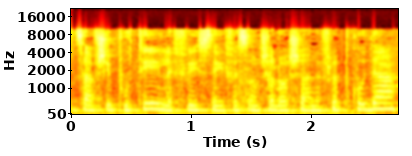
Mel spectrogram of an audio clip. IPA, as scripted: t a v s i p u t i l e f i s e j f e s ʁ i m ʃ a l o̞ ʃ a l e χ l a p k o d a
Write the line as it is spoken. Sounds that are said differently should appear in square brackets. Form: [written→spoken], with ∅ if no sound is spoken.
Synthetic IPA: [t→t͡s] a v [s→ʃ] i p u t i l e f i s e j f e s ʁ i m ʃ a l o̞ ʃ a l e [χ→f] l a p k [o→u] d a

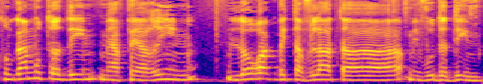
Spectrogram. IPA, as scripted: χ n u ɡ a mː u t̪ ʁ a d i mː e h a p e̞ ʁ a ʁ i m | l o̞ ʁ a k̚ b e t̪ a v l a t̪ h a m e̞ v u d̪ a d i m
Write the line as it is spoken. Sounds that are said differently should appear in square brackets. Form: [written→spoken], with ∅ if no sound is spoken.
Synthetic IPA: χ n u ɡ a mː u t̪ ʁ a d i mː e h a p e̞ [ʁ→∅] a ʁ i m | l o̞ ʁ a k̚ b e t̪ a v l a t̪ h a m e̞ v u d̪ a d i m

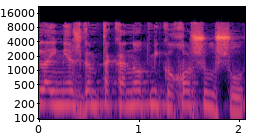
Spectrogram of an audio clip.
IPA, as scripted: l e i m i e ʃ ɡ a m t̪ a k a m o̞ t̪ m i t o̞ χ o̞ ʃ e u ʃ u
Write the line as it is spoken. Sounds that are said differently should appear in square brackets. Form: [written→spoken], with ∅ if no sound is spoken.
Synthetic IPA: l [e→a] i m [i→j] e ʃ ɡ a m t̪ a k a [m→n] o̞ t̪ m i [t→k] o̞ χ o̞ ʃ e u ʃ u

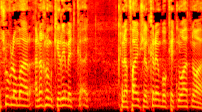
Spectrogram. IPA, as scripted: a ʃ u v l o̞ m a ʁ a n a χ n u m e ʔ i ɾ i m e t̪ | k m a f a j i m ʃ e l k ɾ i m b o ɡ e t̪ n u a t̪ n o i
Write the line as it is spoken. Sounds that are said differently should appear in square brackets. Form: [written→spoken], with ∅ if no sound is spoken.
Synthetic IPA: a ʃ u v l o̞ m a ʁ a n a χ n u m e [ʔ→k] i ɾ i m e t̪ | k [m→n] a f a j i m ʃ e l k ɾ [i→e] m b o [ɡ→k] e t̪ n u a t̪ n o [i→a]

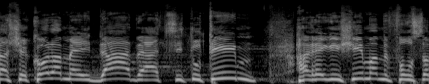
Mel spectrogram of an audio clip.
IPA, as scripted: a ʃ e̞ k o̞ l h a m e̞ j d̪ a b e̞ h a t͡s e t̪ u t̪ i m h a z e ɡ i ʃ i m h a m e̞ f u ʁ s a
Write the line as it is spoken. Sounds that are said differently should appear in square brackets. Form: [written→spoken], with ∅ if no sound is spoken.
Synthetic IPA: a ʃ e̞ k o̞ l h a m e̞ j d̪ a [b→v] e̞ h a t͡s [e→i] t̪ u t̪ i m h a [z→ʁ] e ɡ i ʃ i m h a m e̞ f u ʁ s a

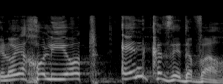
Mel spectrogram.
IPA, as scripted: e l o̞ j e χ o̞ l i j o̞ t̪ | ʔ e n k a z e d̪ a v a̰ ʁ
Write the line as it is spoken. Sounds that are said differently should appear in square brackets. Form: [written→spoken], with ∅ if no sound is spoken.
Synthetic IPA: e l o̞ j [e→a] χ o̞ l i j o̞ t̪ | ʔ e n k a z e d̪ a v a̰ ʁ

